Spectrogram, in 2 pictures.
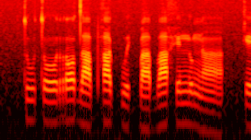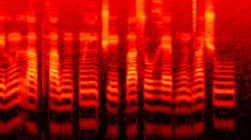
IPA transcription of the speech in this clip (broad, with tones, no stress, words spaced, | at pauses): tu˦toː˦r ɔ˦da˨pʰa˦ kʷe˨k͡pa˨ ba˦hɪ˦ nʊ˦˨ŋɾã˨ | ke˨lũ˦ra˨ pʰa˨wũ˨kʷĩ˦ɾĩ˦˨ t͡ʃeː˨ɡ͡ba˦so˦ ɣɛ˨bũ˨ dã˦ʃu˦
